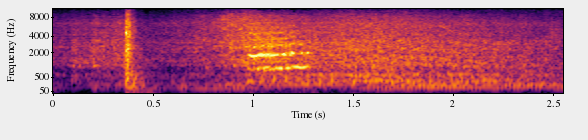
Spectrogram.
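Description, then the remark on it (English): A single sharp thump like a car door shutting as the dog Kirby jumps into the car, followed by one person, and another gets in on the passenger side; then the car engine turns over and settles into a steady idle rumble. “The dog jumps in the car, followed by Michael. Jane lets herself in the passenger side.”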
